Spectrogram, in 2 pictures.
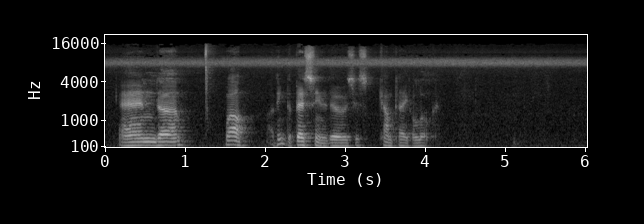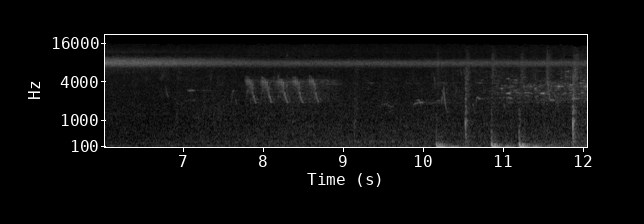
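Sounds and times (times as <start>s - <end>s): short insect chirps: 0.0s - 12.0s
low thumps: 10.2s - 12.0s.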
